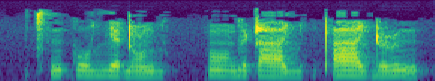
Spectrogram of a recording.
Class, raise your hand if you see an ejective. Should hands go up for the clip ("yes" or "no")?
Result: yes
